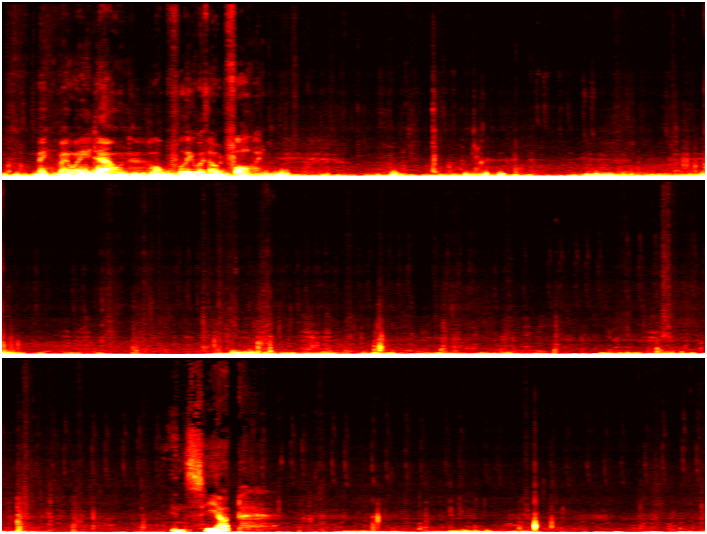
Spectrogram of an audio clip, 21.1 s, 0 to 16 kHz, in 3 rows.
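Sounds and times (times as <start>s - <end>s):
wind rumbling on microphone: 0.0s - 14.7s, 16.9s - 21.0s
footsteps on dirt trail: 0.0s - 21.0s.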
